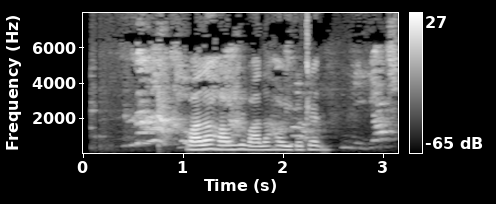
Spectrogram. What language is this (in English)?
Chinese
